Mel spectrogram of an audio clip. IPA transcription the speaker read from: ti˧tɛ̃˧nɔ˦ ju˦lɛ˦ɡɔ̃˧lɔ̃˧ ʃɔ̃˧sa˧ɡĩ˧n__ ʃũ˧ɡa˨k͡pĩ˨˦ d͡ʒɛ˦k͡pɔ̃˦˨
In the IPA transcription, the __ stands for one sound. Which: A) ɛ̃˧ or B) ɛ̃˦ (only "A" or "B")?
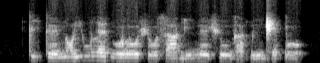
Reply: B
